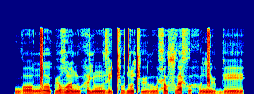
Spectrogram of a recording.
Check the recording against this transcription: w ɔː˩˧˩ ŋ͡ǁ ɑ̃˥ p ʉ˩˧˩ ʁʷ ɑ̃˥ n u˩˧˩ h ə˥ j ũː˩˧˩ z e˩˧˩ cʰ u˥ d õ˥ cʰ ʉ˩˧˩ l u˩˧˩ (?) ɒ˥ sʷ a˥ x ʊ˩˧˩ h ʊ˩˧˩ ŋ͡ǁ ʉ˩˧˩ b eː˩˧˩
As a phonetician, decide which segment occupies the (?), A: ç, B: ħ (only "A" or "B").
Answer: B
